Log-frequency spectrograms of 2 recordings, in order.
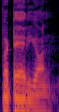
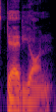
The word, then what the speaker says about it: pterion: Whenever there is any of the fight, this area is called as the pterion. Right? Not pterion. Right? P is silent. It is pterion.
